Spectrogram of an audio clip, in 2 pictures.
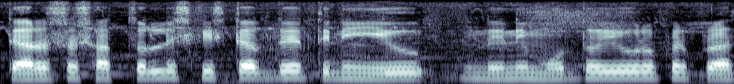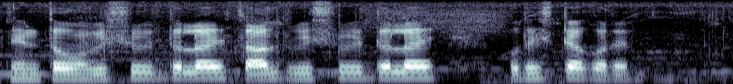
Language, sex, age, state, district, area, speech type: Bengali, male, 18-30, West Bengal, Uttar Dinajpur, urban, read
